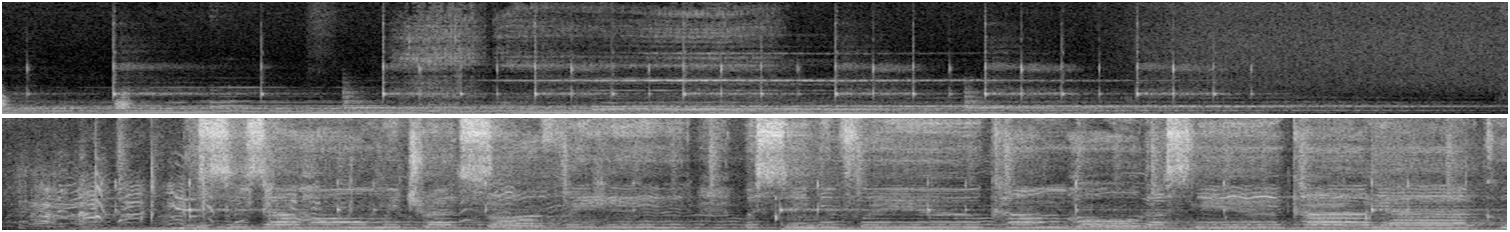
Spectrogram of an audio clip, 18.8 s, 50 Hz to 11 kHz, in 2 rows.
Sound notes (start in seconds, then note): 0.1 dog barking; 2.3 animal growling; 8.2 leaves rustling; 18.3 singing in foreign language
